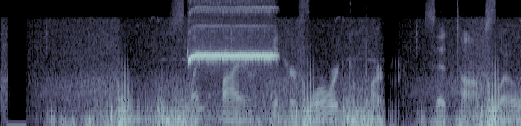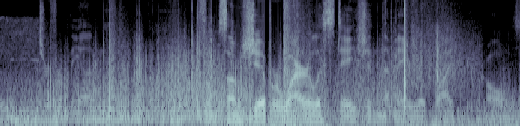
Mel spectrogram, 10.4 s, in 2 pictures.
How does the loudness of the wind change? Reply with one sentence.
The volume of the wind goes up, then down.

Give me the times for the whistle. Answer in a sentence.
The whistle can be heard from 1.9 to 2.8 s.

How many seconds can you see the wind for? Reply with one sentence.
You can hear the wind for 10 seconds altogether.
